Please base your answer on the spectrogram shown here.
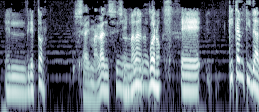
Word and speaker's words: Shyamalan: ¿cómo se pronuncia? Shyamalan, el director. Shyamalan, sí.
